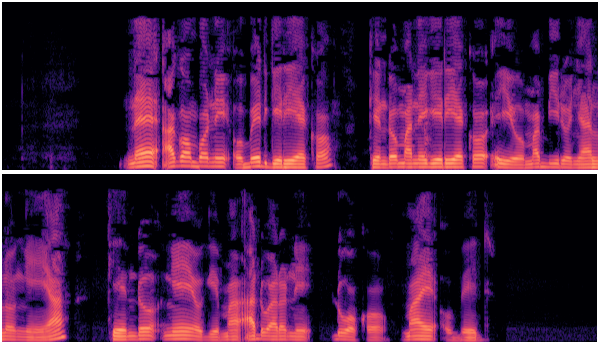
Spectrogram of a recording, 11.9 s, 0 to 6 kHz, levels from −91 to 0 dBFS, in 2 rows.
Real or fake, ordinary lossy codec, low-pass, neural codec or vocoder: real; MP3, 32 kbps; 5.4 kHz; none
